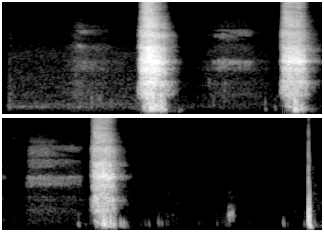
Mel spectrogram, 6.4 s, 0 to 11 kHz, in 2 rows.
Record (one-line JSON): {"exhalation_length": "6.4 s", "exhalation_amplitude": 26355, "exhalation_signal_mean_std_ratio": 0.23, "survey_phase": "beta (2021-08-13 to 2022-03-07)", "age": "45-64", "gender": "Male", "wearing_mask": "No", "symptom_cough_any": true, "symptom_sore_throat": true, "symptom_fatigue": true, "symptom_onset": "3 days", "smoker_status": "Never smoked", "respiratory_condition_asthma": false, "respiratory_condition_other": false, "recruitment_source": "Test and Trace", "submission_delay": "2 days", "covid_test_result": "Positive", "covid_test_method": "RT-qPCR", "covid_ct_value": 16.9, "covid_ct_gene": "ORF1ab gene", "covid_ct_mean": 17.2, "covid_viral_load": "2300000 copies/ml", "covid_viral_load_category": "High viral load (>1M copies/ml)"}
